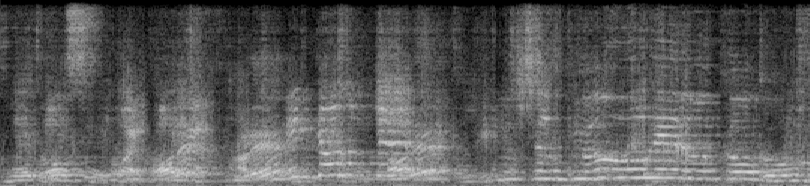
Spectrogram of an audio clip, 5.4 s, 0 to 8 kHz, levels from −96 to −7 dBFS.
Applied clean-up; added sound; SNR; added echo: neural separator model SepFormer DNS4.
